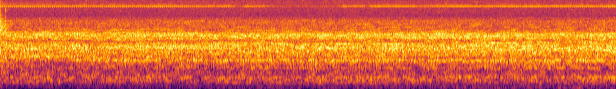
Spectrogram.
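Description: Near silence: a faint steady hiss with a faint hum.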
